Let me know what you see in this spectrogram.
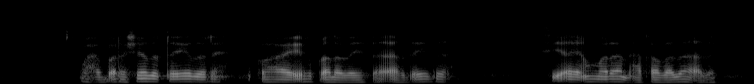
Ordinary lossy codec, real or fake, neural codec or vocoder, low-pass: none; fake; codec, 24 kHz, 1.2 kbps, DualCodec; 10.8 kHz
